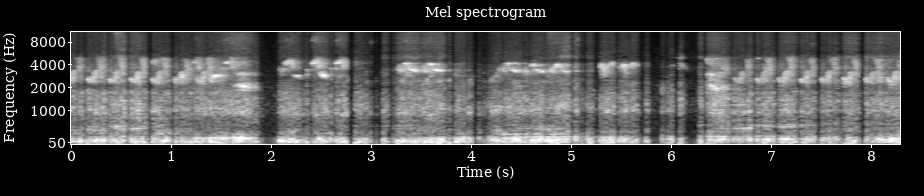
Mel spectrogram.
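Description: Songbirds chirping in quick repeated trills, in several bursts, over an uneven low rumble.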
